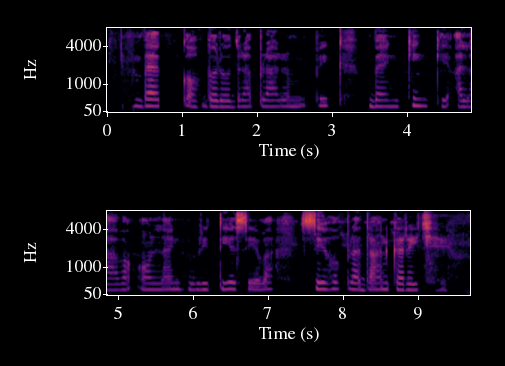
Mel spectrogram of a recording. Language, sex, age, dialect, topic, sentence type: Maithili, female, 18-24, Eastern / Thethi, banking, statement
